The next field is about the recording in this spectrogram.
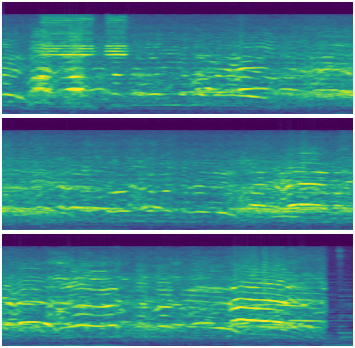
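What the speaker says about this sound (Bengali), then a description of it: "এই যাত্রাত অংশ লওয়া হাজার হাজার লোকে অটলজী অমর রহে স্লোগান দিয়ে।" Thousands of people in a memorial procession for Vajpayee's ashes chant the slogan "Atalji amar rahe" together, a steady, rising and falling mass of voices carrying on for the whole stretch.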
